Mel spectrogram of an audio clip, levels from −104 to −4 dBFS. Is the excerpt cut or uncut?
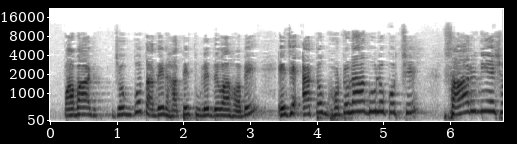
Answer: uncut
